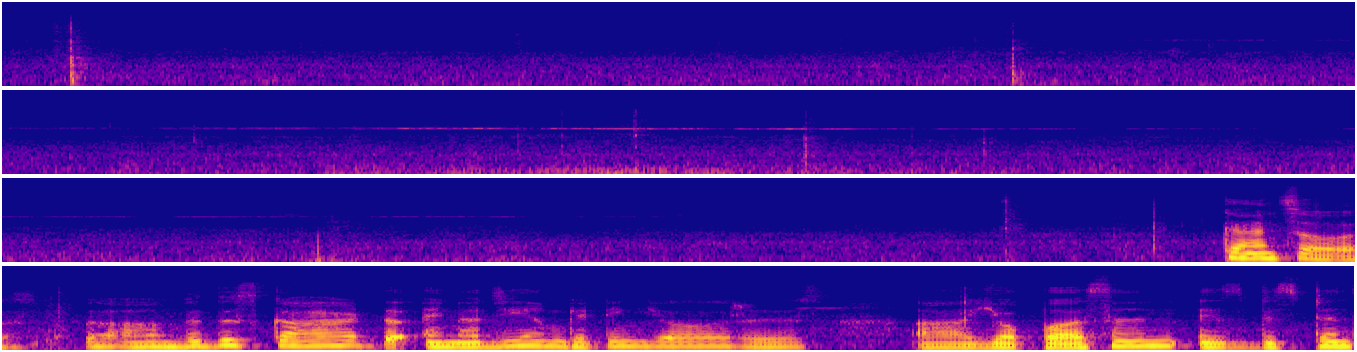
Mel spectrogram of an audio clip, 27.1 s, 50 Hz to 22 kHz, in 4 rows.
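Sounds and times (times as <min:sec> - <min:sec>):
faint high-pitched whine: 0:00.0 - 0:27.0.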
